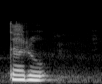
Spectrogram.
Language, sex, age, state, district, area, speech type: Manipuri, female, 18-30, Manipur, Kakching, rural, read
